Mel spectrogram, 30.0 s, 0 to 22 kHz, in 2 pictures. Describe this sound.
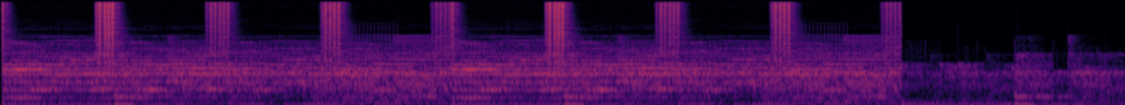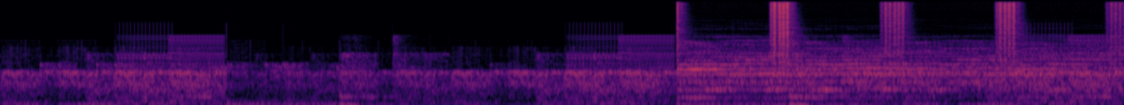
Music > Multiple instruments
Demo Track #3210 (Industraumatic)
Soundtrack, Games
